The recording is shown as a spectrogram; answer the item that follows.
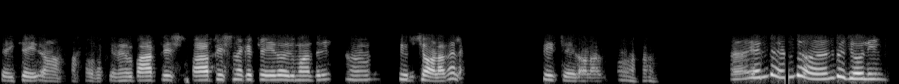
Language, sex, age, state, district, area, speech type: Malayalam, male, 30-45, Kerala, Alappuzha, rural, conversation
